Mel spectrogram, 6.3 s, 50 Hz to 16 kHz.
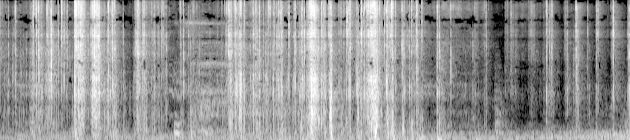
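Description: Foil wrapper of a Topps 2021 Formula 1 trading card pack being torn open and crinkled by hand: a dense run of sharp crackles that thins out after about four seconds.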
